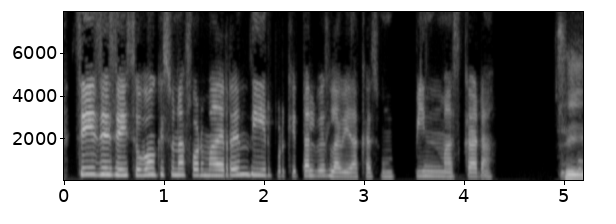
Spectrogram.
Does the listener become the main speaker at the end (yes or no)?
yes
